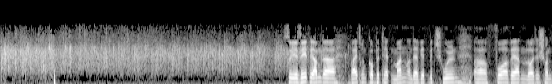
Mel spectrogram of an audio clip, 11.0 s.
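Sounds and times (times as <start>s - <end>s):
audience applause: 0.0s - 7.0s
speech: 5.8s - 11.0s.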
